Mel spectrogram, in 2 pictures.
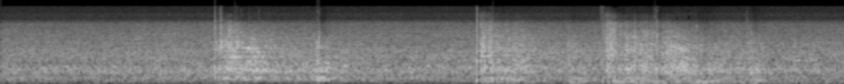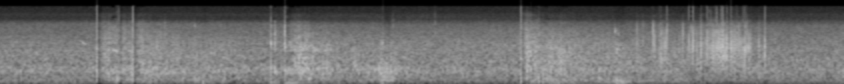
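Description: Fireworks going off: a series of booms, each trailing off over about a second, over a steady noisy background. A rapid run of sharp crackles comes near the end.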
